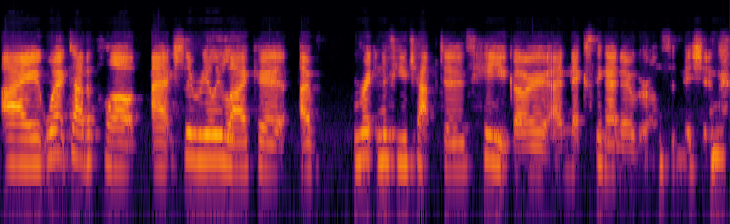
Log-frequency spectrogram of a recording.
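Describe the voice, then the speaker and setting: A woman's medium-pitched, bright, sharp voice with an Australian accent, ordinary pitch variation and a moderate pace, in a dry, close sound with no echo. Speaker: young adult author. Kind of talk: interview.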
